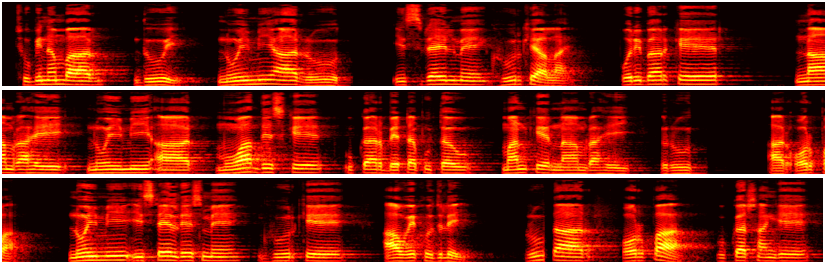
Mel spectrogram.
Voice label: servants of god urao, kurukh drama

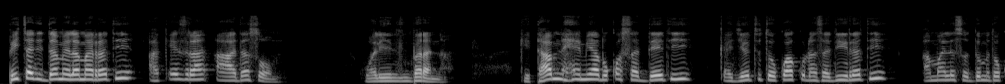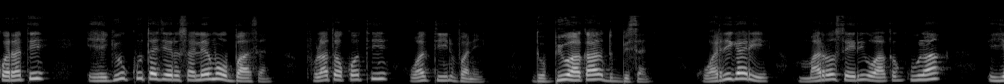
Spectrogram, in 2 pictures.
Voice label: borana sakuye; laali chaqasi jiradin 5 jilalacha waaqat on trial for god

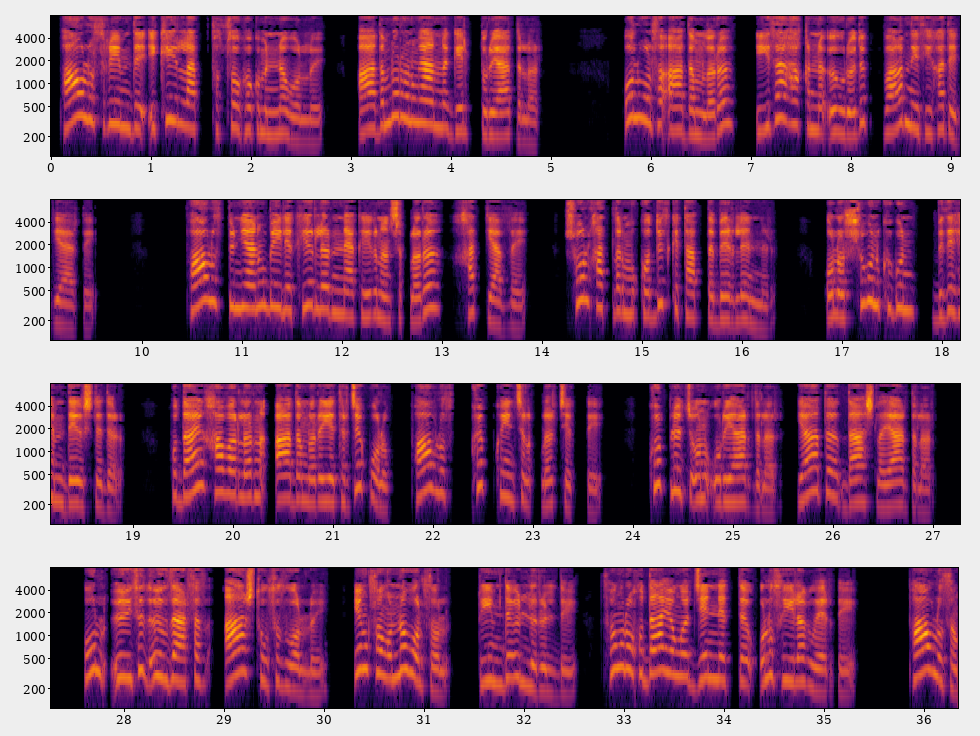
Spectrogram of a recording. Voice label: turkmen, bible translation drama; ot drama; turkmen institute for bible translation; acts of the holy spirit

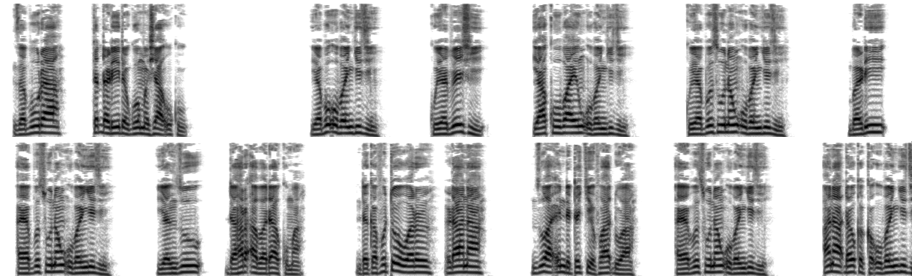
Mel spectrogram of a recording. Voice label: hausa bible drama, psalms; hausa bsn nt drama

